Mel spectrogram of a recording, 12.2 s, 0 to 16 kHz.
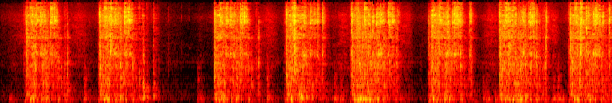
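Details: McCulloch 1-52 chainsaw, freed up with strong compression and confirmed spark, clamped in a vise: about eight rough pull-cord bursts in twelve seconds, rattling spins with no firing; won't catch, owner suspects flooding.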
